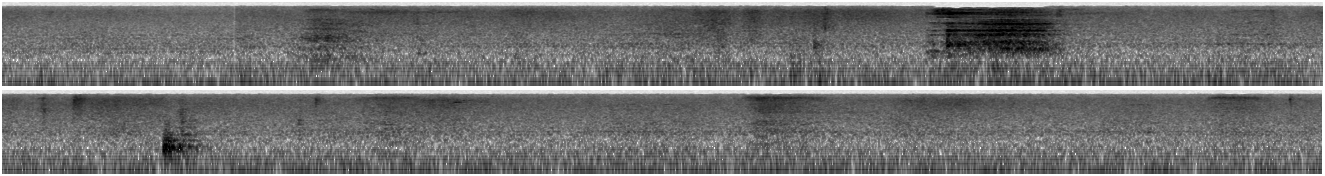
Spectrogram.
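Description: Fingers rub softly over damp clay.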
